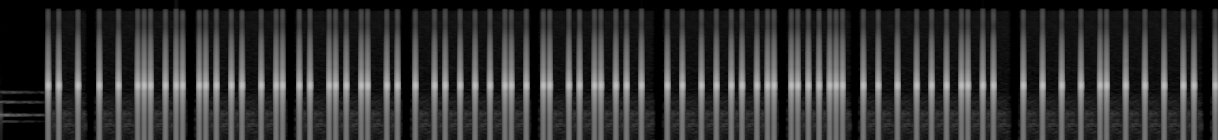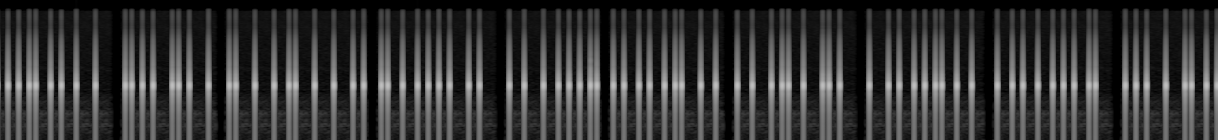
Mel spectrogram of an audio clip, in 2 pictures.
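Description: Texting-app keyboard sound effect: a quick run of short, high electronic ticks, one for each letter as a message is typed out, several a second with brief pauses.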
